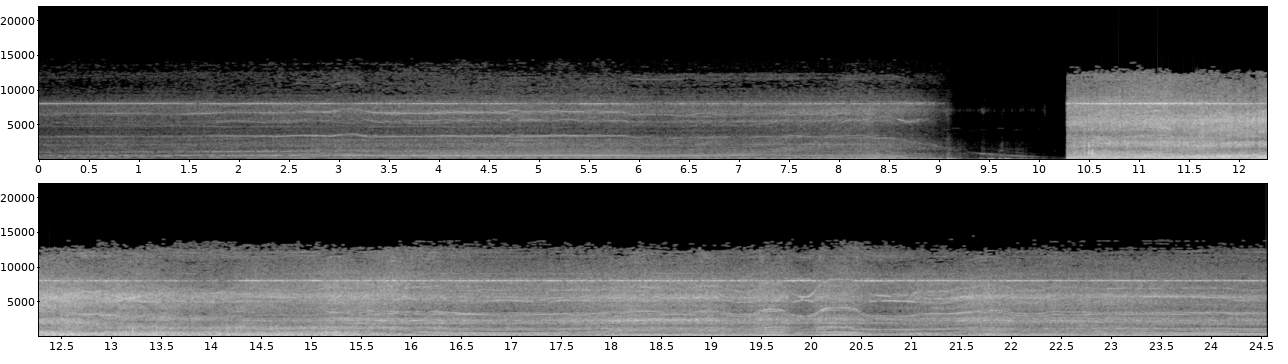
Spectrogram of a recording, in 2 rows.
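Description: HobbyKing C3 tricopter's electric motors and propellers whining steadily. About nine seconds in they wind down; after a short break they run again, much louder, and waver in pitch with throttle changes as the tricopter lifts off and hovers.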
